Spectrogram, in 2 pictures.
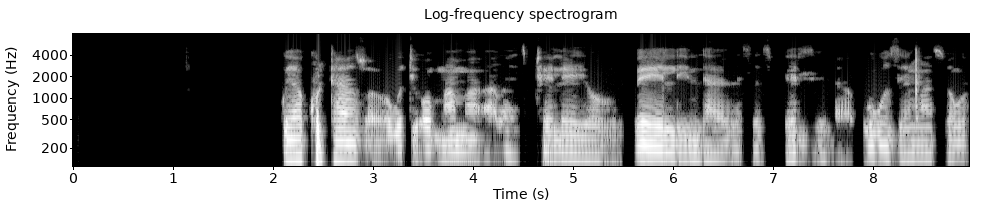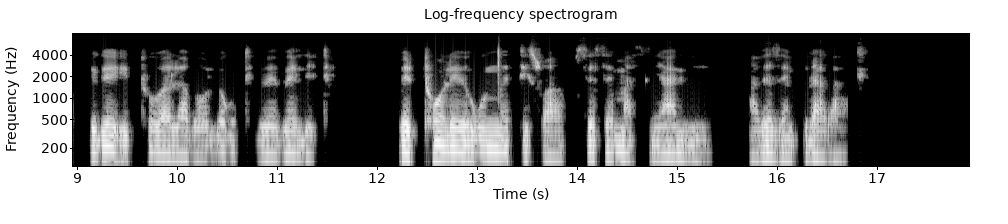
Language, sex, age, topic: North Ndebele, male, 36-49, health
